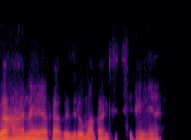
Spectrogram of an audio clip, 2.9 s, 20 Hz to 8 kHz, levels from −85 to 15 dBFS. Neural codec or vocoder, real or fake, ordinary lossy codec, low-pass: codec, 16 kHz, 1.1 kbps, Voila-Tokenizer; fake; Opus, 16 kbps; 7.2 kHz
